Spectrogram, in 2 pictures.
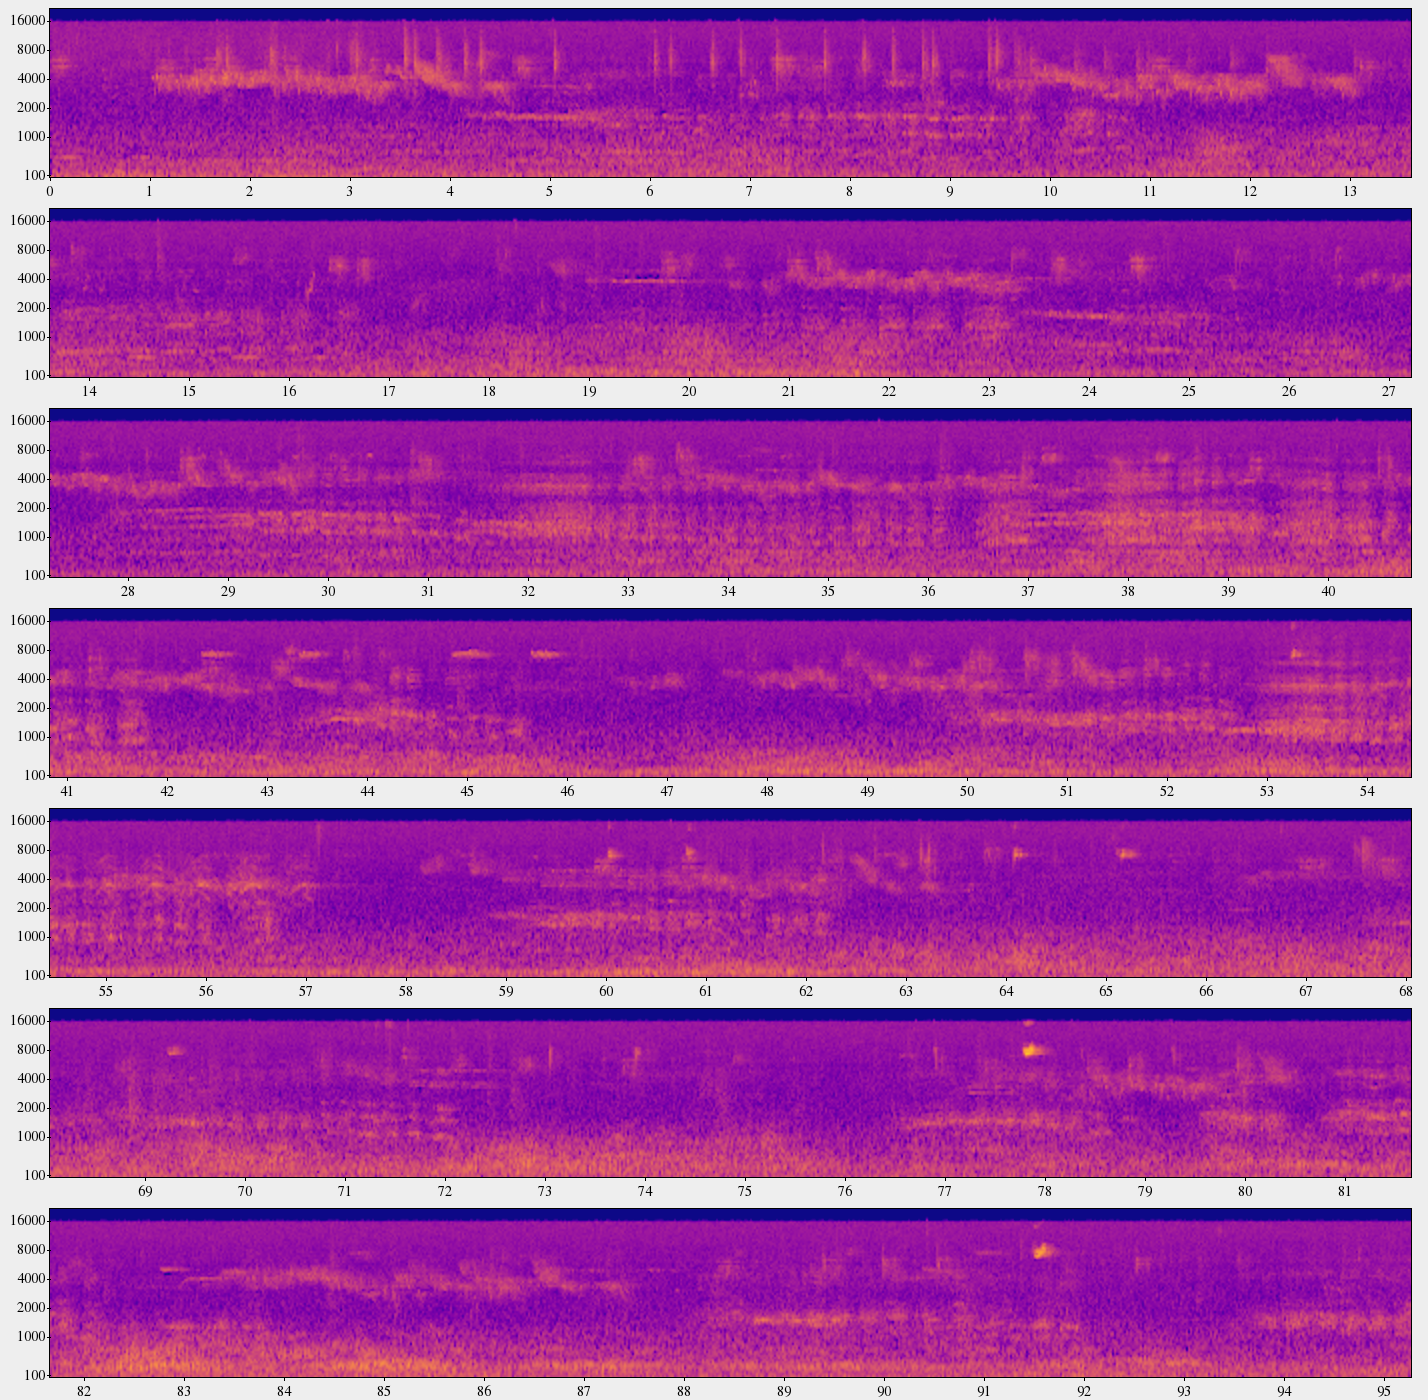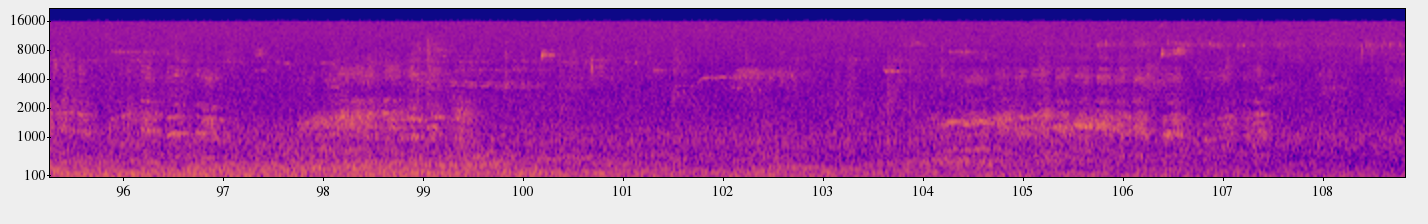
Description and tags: birds chirping and chickens and roosters cackling and crowing and an airplane passing overhead. recorded in pacifica california.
